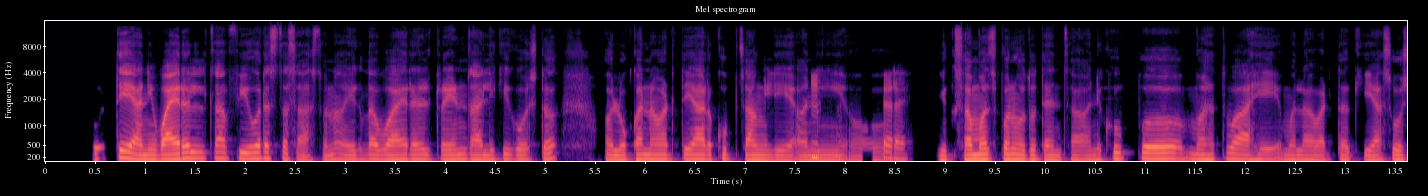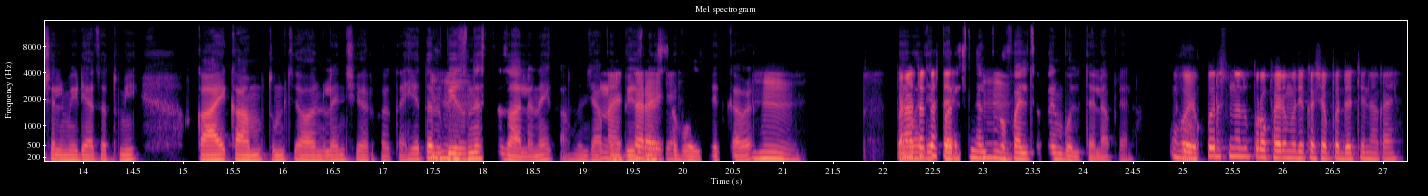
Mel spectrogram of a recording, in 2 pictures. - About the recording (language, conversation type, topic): Marathi, podcast, सोशल मीडियावर तुम्ही तुमचं काम शेअर करता का, आणि का किंवा का नाही?
- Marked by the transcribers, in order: in English: "व्हायरलचा फिवरच"; in English: "व्हायरल"; in English: "शेअर"; tapping; in English: "प्रोफाइलच"; in English: "प्रोफाइलमध्ये"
